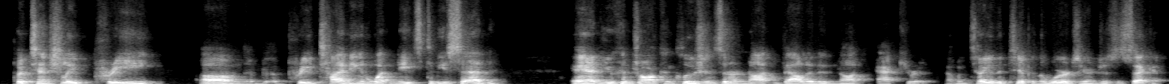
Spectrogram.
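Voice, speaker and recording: A man's voice: on the high side, a little mellow, roomy sound, low-quality recording. An older man giving an earnest leadership talk, telling stories and acting out quotes. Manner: earnest, storytelling with acted quotes. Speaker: leadership trainer. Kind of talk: motivational talk.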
